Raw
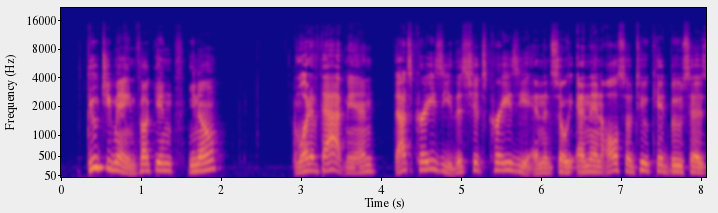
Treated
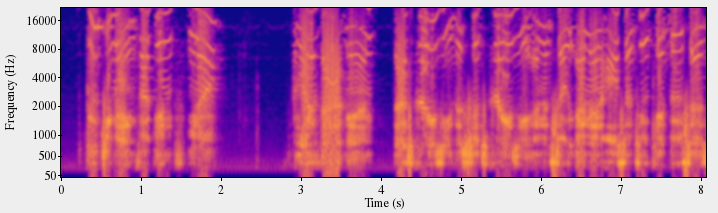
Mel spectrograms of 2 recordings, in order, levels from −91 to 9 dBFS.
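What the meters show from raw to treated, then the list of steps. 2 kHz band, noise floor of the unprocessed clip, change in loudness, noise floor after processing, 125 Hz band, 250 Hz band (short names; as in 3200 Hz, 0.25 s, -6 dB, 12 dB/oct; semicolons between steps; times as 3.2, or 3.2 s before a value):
+14.5 dB, -78 dBFS, +16.0 dB, -52 dBFS, +2.5 dB, +7.5 dB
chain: spectrum mirrored in octaves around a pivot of 1800 Hz; dynamic EQ 330 Hz, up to +7 dB, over -52 dBFS, Q 5.9; sine folder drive 13 dB, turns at -12 dBFS; gain +6 dB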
